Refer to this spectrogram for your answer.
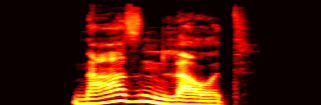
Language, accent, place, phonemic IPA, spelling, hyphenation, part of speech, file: German, Germany, Berlin, /ˈnaːzn̩ˌlaʊ̯t/, Nasenlaut, Na‧sen‧laut, noun, De-Nasenlaut.ogg
- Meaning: nasal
